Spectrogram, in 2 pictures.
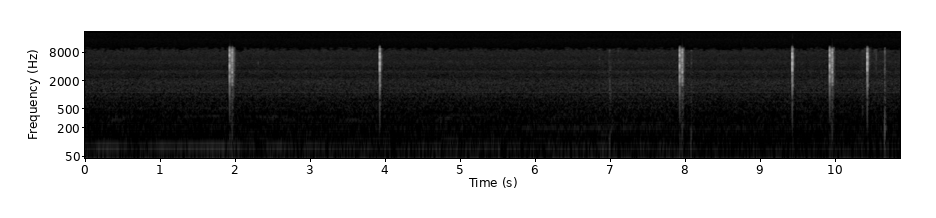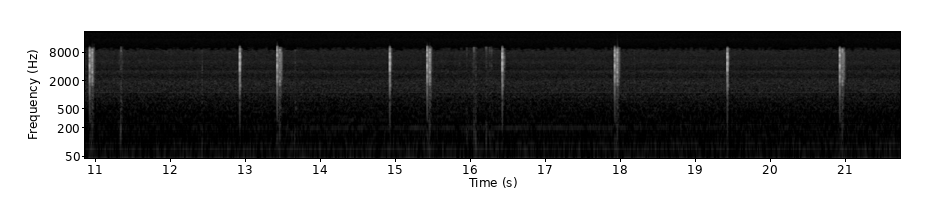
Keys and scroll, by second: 15.6 ctrl+z, 19.1 ctrl+z.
